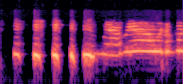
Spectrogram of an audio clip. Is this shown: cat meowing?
yes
